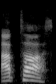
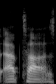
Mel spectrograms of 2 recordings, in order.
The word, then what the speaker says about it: Aptos: So, it's actually based on a small town. The name is Apttoas about an hour south of the Bay Area. And that's the way they pronounce it. So, I think that's uh that's what we go with.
